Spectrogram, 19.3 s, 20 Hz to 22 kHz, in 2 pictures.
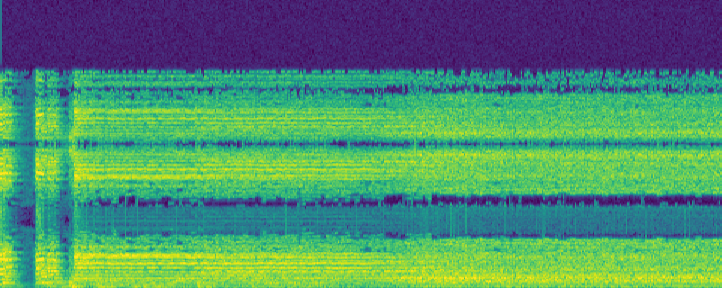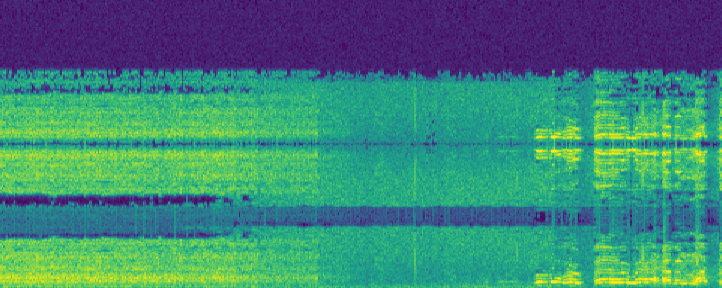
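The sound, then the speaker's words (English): A loud, steady rocket ship engine hum, heard on board a rocket ship, drones continuously with a rich whirring roar, then drops away to a quieter rumble before a voice starts speaking near the end. “Here, then, is a story about a tomorrow 55 years hence, September 20th in the year of our Lord, 2000, on board a rocket ship.”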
